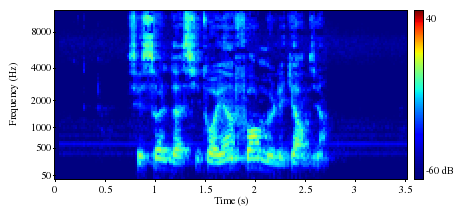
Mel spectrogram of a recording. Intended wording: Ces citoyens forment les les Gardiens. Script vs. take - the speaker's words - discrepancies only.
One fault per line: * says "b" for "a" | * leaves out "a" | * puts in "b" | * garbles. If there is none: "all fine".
* puts in "soldats"
* leaves out "les"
